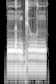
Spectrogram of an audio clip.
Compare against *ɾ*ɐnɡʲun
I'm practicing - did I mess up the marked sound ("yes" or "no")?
yes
